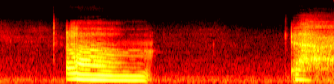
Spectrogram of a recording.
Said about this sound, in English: It's just, I need to calm down. Deep breathing. Lots of deep breaths here.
